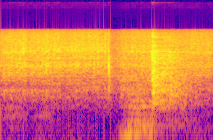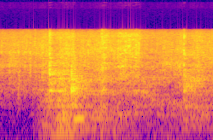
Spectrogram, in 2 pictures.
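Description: Curd poured into chicken frying in a pan hisses with a dense, steady sizzle while a spoon scrapes and stirs through it in uneven strokes, close and continuous.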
